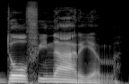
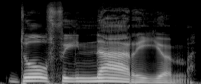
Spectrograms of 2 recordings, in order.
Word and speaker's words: Dolfinarium: the way we say dolphinarium dolinar so there is a light emphasis on the third syllable dolphinarium dolum dolinar you can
